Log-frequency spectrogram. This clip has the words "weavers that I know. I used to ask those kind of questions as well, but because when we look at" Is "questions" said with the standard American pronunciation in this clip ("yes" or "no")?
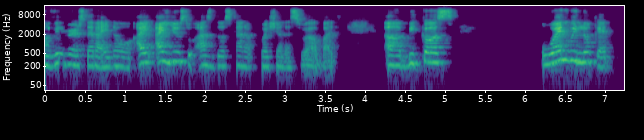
no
